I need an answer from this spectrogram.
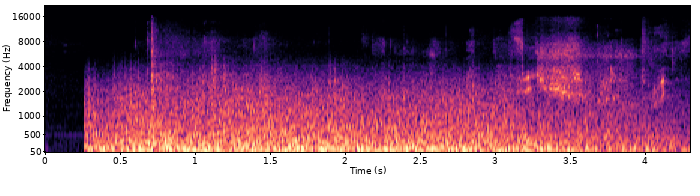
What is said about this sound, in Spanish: Super truenos.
